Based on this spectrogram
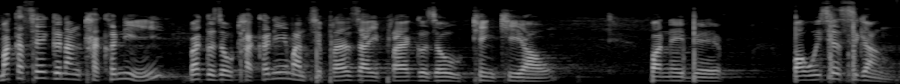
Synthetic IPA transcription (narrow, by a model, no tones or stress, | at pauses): makʰaseɡɯnaŋtʰakʰɯnibaɡɯzawtʰakʰɯnimansipʰɾazajpʰɾaɡɯzɯwtʰiŋkʰijaw | banɯjbe | bawɯjsesiɡaŋ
